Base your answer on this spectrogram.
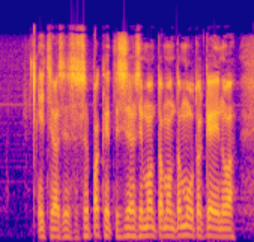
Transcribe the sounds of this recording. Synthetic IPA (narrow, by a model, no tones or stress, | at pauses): it̪seɑsiɑsːɑsepɑket̪ːisisæsimont̪ɑmont̪ɑmuːt̪ɑkeinoɑ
